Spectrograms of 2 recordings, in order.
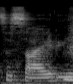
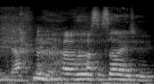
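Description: First: It is said in the speaker's plain accent. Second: It is said in a British accent.

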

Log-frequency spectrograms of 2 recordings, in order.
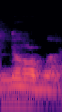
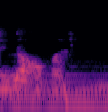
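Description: First: It is said with an American accent. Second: It is said with a non-American accent.

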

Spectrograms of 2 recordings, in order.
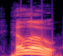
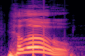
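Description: First: It is said in a serious, grave tone. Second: It is said in a bright, cheerful tone. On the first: "No, that's too serious" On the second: "No, that's too bright"

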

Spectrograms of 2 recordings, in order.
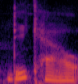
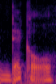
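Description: First: The word is said the usual non-Canadian way. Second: The word is said the Canadian way.

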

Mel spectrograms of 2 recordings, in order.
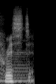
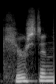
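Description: First: The name begins with the sound 'Kris'. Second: The name begins with the sound 'Kir'. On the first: The speaker calls it wrong. "not Kristen" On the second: The speaker calls it right. "I want to say it correctly"

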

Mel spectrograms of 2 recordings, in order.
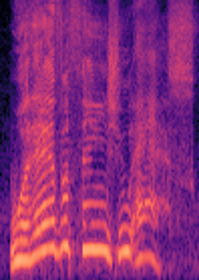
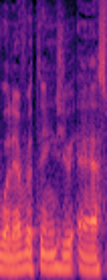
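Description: First: It is delivered in a dramatic, dynamic voice. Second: It is read in a plain, flat voice. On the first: The speaker sounds spiritual. "I can say it in a real spiritual way" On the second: The words are simply read out. "I could just read"

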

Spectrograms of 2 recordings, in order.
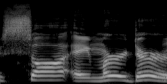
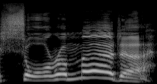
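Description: First: No r after saw; murder ends with an r. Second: An r links saw to a; murder ends without r. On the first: The speaker calls it right. "no, you saw a murder" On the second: The speaker calls it wrong. "when the word ends with an A sound normally, they'll add an R"

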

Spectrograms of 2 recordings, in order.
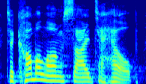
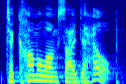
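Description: No difference in how they are said.

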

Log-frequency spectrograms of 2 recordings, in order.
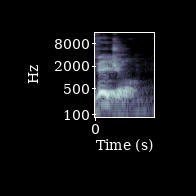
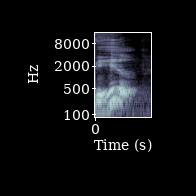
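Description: First: The name is said with an English pronunciation. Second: The name is said with a Spanish pronunciation. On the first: This is how the family said it back home. "I was always Vigil" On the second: This is how Spanish-speaking relatives said it. "a lot of relatives that just spoke Spanish. And everybody started saying Vigil"

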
